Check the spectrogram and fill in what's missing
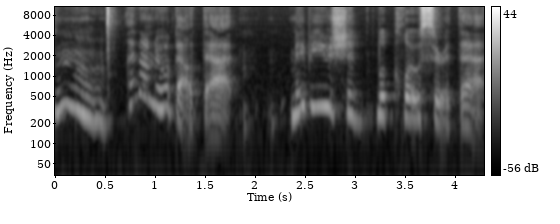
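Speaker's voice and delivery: doubtful little inner voice. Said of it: "that little voice inside of you says".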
